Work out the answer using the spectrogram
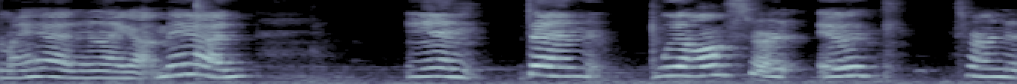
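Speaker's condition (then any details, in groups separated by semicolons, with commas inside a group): Cerebral palsy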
